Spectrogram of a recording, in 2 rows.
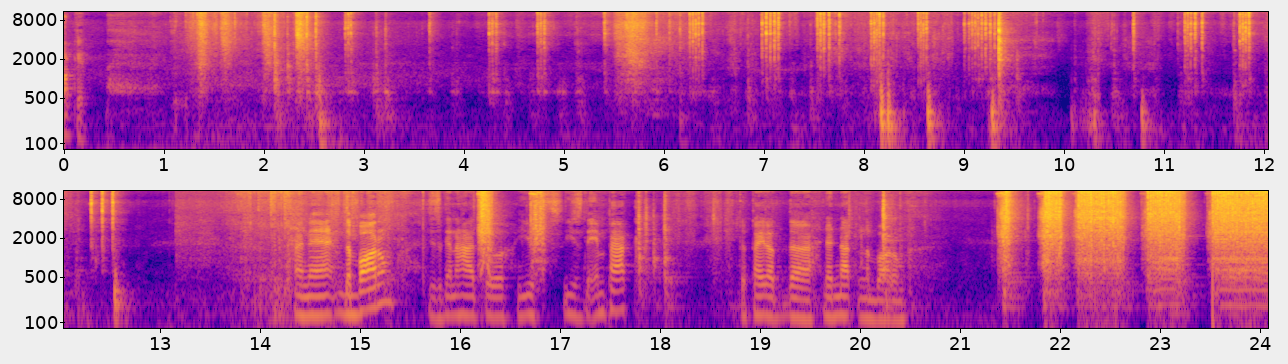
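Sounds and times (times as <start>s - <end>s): hand ratchet clicking: 2.1s - 9.6s, 10.4s - 12.6s, 21.4s - 24.0s.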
